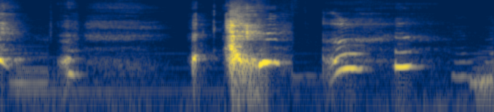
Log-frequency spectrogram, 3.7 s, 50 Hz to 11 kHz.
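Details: A girl sneezes during a COVID-19 nasal swab test: a quick indrawn breath, then a loud explosive sneeze with a brief voiced trailing sound, over background music and faint voices.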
